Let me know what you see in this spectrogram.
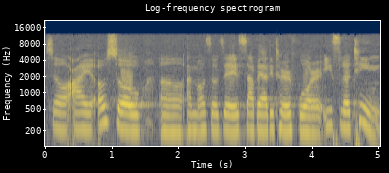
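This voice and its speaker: A woman speaks in a monotone, flat intonation with a Chinese accent. Noticeable background noise runs underneath. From China. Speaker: international student panelist. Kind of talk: panel talk.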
